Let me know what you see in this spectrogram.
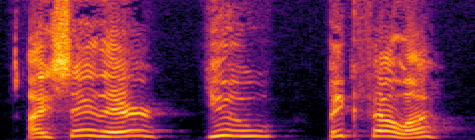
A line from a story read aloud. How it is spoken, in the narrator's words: a voice called out to him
